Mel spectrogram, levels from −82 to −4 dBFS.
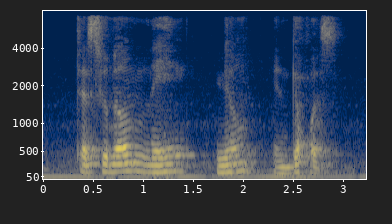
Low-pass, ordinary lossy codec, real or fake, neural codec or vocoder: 7.2 kHz; MP3, 64 kbps; fake; codec, 24 kHz, 0.9 kbps, WavTokenizer, medium music audio release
